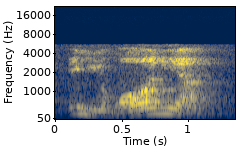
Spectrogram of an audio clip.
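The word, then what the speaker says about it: pneumonia: البي مع الآن، البي عطول سايلنت. ليش بنلفظها؟ فقط أن. مثال إنيومونيا، إنيومونيا.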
